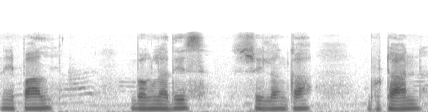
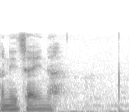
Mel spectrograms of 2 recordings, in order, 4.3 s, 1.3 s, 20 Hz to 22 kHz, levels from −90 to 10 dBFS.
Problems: none marked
